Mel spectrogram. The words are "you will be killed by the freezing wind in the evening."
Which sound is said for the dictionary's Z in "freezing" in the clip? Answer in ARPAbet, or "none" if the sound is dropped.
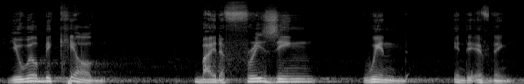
Z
